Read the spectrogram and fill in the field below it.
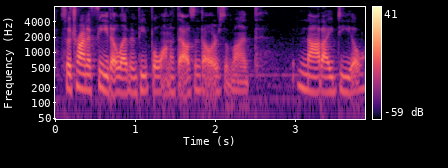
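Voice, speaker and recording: Her fairly low voice moves at a fairly quick pace as the woman speaks. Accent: Southern US. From US South, rural Tennessee. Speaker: university student. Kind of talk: personal documentary narrative.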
